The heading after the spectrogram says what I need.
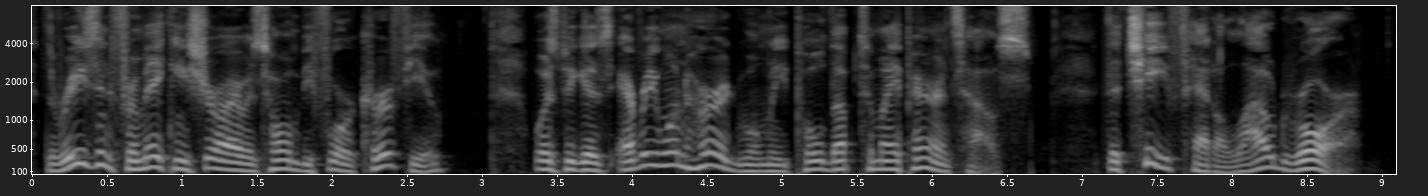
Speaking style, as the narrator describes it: She chuckled and said

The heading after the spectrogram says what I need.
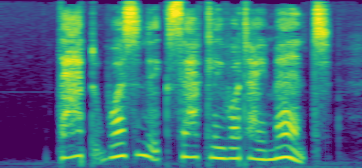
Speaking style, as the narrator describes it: whispered Susan to Lucy

